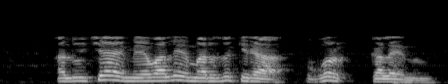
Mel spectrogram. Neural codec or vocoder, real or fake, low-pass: none; real; 3.6 kHz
